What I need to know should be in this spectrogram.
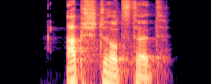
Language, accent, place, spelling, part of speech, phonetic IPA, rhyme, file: German, Germany, Berlin, abstürztet, verb, [ˈapˌʃtʏʁt͡stət], -apʃtʏʁt͡stət, De-abstürztet.ogg
- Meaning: inflection of abstürzen: 1. second-person plural dependent preterite 2. second-person plural dependent subjunctive II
